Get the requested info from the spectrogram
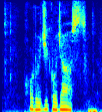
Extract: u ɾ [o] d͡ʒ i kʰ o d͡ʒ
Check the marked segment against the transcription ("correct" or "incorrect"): incorrect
